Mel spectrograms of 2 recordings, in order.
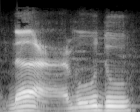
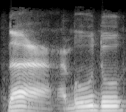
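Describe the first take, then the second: Both takes have the same delivery.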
